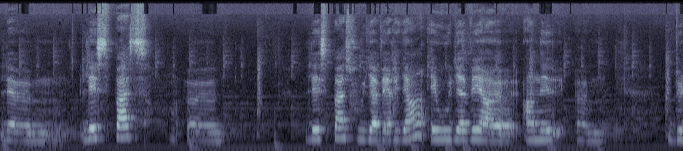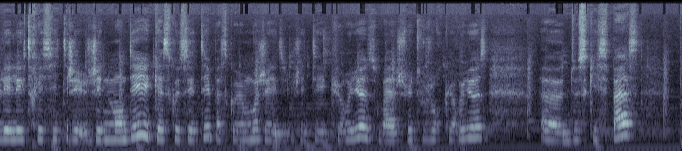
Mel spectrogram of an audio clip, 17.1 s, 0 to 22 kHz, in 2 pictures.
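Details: Woman with aphasia after a stroke, which worsened after a second operation, with speech varying day to day; she also has Tourette syndrome from age 3, surgically treated; finding: aphasia.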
